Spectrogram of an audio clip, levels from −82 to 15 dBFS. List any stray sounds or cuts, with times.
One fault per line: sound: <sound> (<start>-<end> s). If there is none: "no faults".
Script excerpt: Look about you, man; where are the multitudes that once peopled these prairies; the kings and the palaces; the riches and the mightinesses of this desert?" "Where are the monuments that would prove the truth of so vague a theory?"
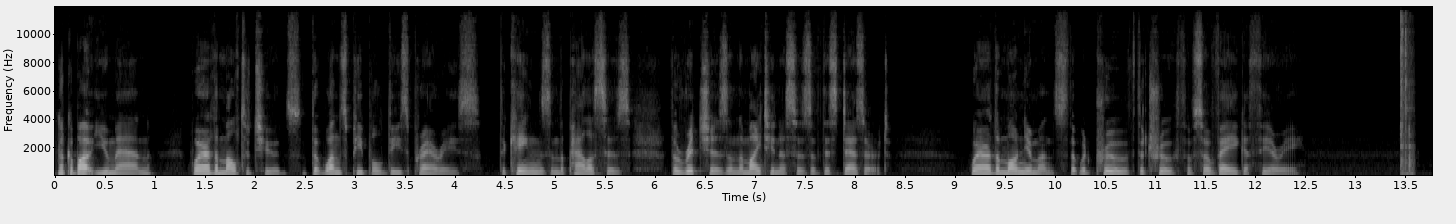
sound: tap (13.5-13.6 s)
